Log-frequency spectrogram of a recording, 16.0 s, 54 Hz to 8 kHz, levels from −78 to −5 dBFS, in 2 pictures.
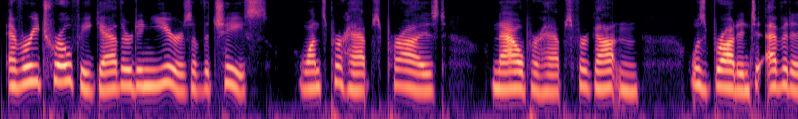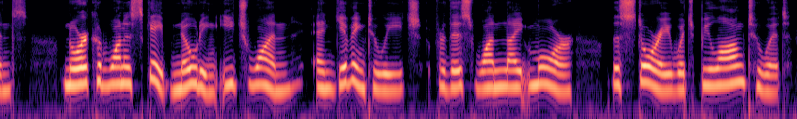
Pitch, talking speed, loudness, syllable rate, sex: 205 Hz, 150 wpm, -20 LUFS, 4.8 syllables/s, female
